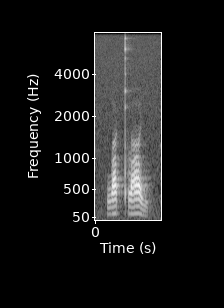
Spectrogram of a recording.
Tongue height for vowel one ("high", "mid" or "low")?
low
